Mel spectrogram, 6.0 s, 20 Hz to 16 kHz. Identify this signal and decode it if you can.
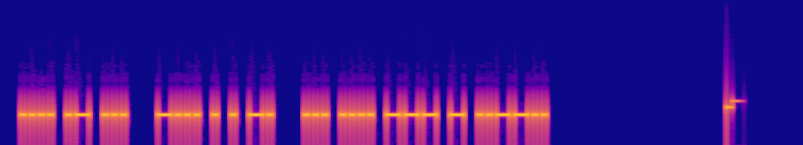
Morse code, heard as a keyed tone, about 34 wpm, 700 Hz. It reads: HAS BEEN SHOT?
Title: Sentences from Top 1100 Words 35wpm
